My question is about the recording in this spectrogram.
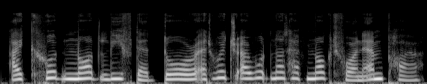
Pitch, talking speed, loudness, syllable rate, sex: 245 Hz, 225 wpm, -16 LUFS, 5.1 syllables/s, female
